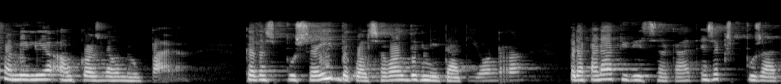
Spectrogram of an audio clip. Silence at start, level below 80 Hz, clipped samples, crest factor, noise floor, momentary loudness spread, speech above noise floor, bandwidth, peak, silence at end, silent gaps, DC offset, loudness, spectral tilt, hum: 0 s; -68 dBFS; under 0.1%; 14 dB; -61 dBFS; 11 LU; 47 dB; 8 kHz; 0 dBFS; 0 s; none; under 0.1%; -15 LUFS; -4.5 dB/octave; none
